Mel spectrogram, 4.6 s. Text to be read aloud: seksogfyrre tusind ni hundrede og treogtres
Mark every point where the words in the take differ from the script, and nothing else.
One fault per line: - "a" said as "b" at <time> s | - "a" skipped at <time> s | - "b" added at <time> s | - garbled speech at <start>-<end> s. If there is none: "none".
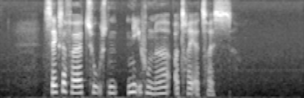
none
